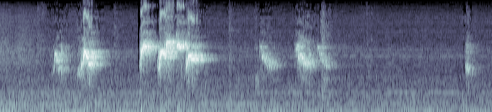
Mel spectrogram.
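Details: Red-whiskered bulbul giving a few loud, liquid chirruping phrases, a bright cluster around the middle, then softer single notes and a pause.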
